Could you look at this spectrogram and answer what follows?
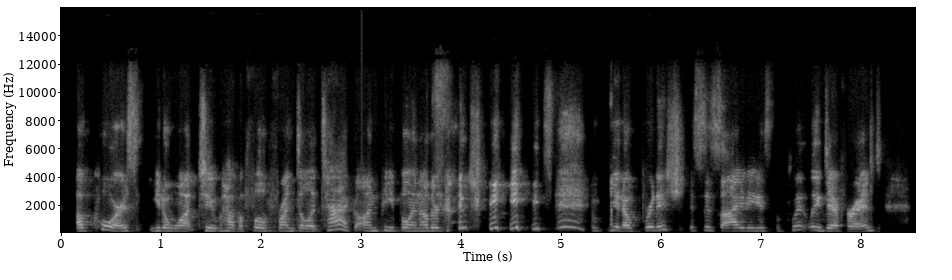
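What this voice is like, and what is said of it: New York accent. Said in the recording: “I am very much like the quintessential New Yorker ... I would not want to lose my accent or my sort of New York sassiness”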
